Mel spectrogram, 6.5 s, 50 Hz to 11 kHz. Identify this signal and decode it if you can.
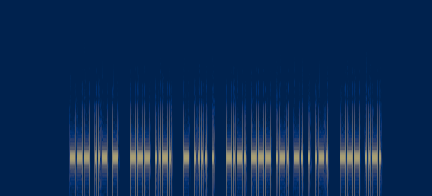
Morse code, heard as a keyed tone, about 44 wpm, 700 Hz. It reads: OUT OF THE CORNER OF
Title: Sets of 5 Words 45wpm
